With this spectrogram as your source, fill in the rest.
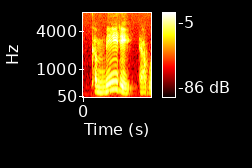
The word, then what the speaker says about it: committee: 발음은 committee라고 이쪽 부분을 좀 세게 읽으면 되고요.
